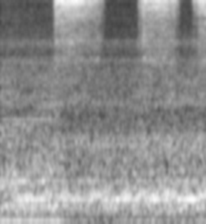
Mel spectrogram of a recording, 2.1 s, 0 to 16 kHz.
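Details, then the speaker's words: Budget Master dual-action airbrush (0.3 mm) with 18 PSI portable compressor, spraying 1:1 thinned Tamiya paint: air hiss surges unevenly in half-second bursts over the compressor drone as pressure drops and rebuilds, so paint spits. "I get that burst. Oh, wait, coming through a little bit better now."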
